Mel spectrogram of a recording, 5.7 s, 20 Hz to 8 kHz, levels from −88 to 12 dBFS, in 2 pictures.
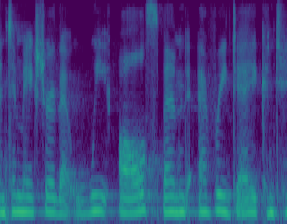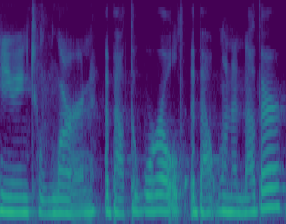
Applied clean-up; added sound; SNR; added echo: none; none; none; none.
